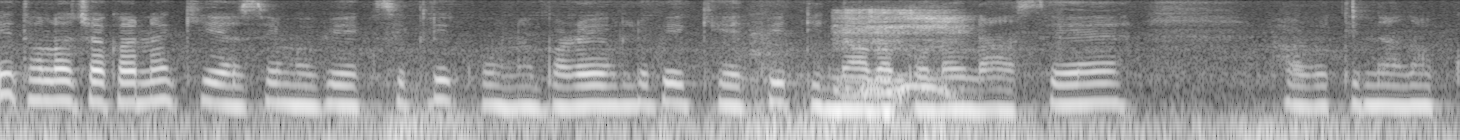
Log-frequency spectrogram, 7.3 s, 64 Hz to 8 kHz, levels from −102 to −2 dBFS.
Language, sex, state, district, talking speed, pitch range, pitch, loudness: Nagamese, female, Nagaland, Dimapur, 180 wpm, 180-220 Hz, 210 Hz, -18 LUFS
